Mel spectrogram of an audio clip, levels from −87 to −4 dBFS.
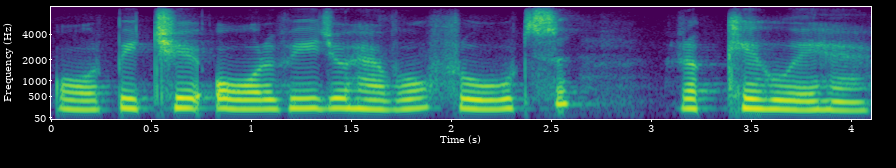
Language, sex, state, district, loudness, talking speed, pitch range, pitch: Hindi, female, Himachal Pradesh, Shimla, -16 LUFS, 160 wpm, 205-225 Hz, 215 Hz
